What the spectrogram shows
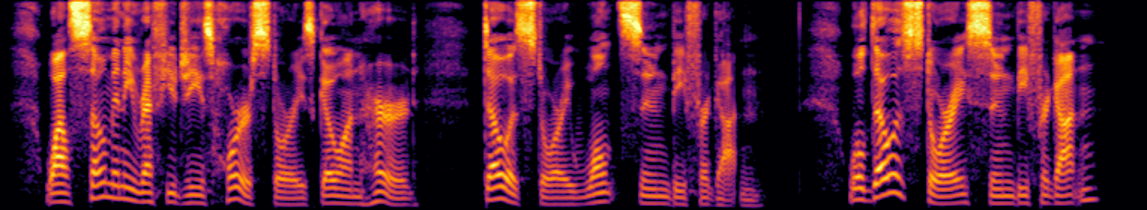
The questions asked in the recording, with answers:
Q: Will Doa's story soon be forgotten?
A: No, Doa's story will not soon be forgotten.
